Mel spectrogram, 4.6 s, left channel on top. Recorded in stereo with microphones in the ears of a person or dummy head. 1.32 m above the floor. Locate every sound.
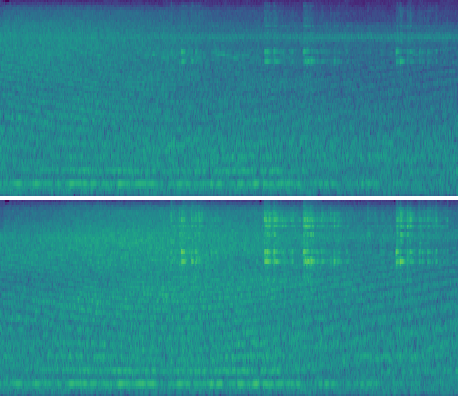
0.0 s a drone: 5° left (ahead or behind); by 4.6 s 55° right (ahead or behind)
1.7 s a clink: 60° right (ahead or behind)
